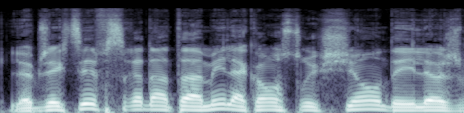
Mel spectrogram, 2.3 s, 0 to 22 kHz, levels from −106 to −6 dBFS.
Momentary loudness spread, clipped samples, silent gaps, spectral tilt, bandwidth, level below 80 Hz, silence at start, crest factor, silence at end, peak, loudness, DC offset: 4 LU; under 0.1%; none; -6.5 dB/octave; 13.5 kHz; -40 dBFS; 0.05 s; 14 dB; 0 s; -2 dBFS; -17 LUFS; under 0.1%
